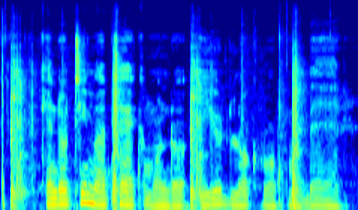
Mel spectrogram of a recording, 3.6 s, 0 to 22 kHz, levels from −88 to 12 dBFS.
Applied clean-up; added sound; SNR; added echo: none; Walk, footsteps; 6 dB; none.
